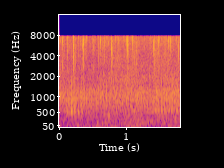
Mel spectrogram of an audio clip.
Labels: {"label": "biophony, rattle response", "recorder": "SoundTrap 500"}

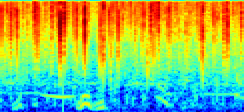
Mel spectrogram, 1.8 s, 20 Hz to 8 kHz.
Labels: {"label": "biophony, cascading saw", "recorder": "SoundTrap 600 or HydroMoth"}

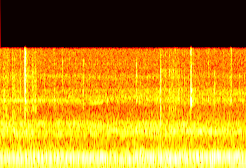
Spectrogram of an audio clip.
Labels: {"label": "anthrophony, boat engine", "recorder": "HydroMoth"}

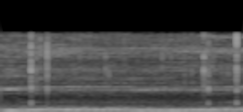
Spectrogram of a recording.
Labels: {"label": "anthrophony, boat engine", "recorder": "HydroMoth"}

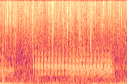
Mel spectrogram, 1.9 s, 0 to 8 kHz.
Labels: {"label": "biophony, croak", "recorder": "SoundTrap 500"}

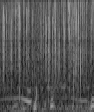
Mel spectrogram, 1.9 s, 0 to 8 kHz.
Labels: {"label": "biophony, cascading saw", "recorder": "SoundTrap 600 or HydroMoth"}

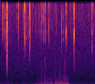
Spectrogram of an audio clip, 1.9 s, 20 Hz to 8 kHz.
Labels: {"label": "biophony", "recorder": "SoundTrap 300"}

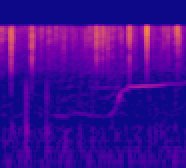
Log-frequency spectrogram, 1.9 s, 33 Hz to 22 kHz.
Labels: {"label": "biophony", "recorder": "SoundTrap 300"}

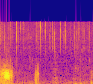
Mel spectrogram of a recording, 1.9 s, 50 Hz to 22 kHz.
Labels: {"label": "biophony, low growl", "recorder": "SoundTrap 300"}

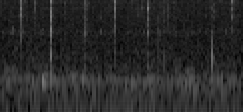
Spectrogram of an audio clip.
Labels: {"label": "ambient", "recorder": "HydroMoth"}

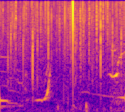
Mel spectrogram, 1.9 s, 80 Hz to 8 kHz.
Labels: {"label": "biophony", "recorder": "SoundTrap 300"}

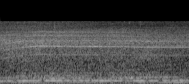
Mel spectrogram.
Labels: {"label": "anthrophony, boat engine", "recorder": "SoundTrap 500"}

